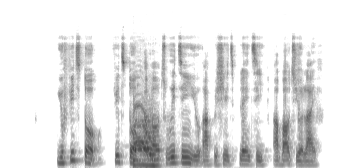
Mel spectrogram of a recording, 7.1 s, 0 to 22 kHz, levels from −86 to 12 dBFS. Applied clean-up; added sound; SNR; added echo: none; Musical instrument; -1 dB; none.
